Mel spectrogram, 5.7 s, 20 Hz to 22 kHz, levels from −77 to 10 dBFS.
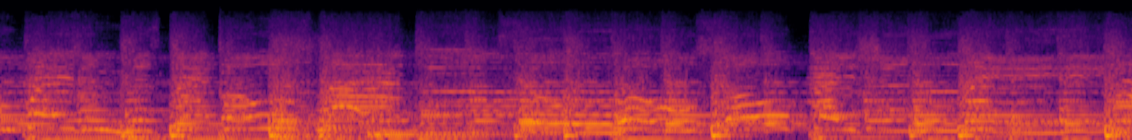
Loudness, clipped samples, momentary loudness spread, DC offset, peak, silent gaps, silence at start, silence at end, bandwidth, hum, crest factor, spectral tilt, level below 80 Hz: -17 LUFS; under 0.1%; 4 LU; under 0.1%; -2 dBFS; none; 0 s; 0 s; 16 kHz; none; 16 dB; -6 dB/octave; -34 dBFS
